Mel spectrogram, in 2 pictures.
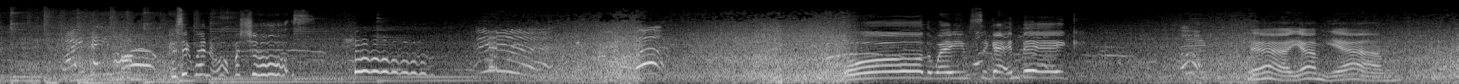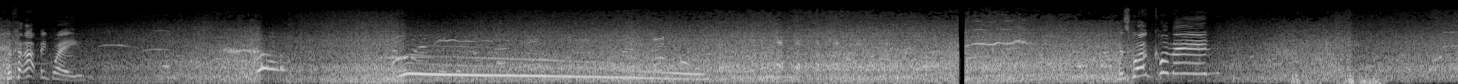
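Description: Small waves break and wash on the shore.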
